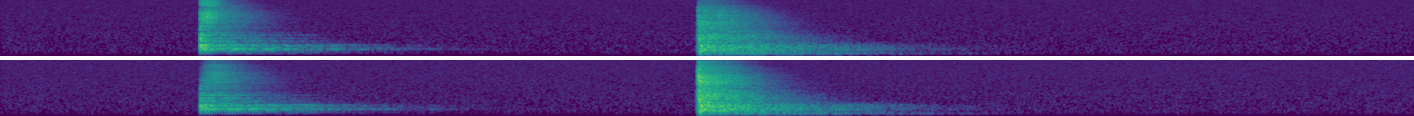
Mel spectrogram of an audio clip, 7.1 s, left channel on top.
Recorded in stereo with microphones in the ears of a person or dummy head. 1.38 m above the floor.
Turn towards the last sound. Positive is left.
turn(degrees=-35)  # may be behind; listen again after turning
